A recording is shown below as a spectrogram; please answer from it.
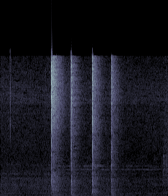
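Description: An egg tapped against the rim of a kadai (wok) to crack it: four sharp taps about a quarter second apart, starting just past half a second in.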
